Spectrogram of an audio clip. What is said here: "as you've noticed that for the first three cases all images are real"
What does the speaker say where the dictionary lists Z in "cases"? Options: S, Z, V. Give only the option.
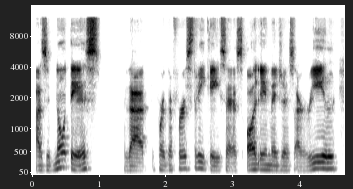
S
